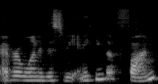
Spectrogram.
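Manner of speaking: plain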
